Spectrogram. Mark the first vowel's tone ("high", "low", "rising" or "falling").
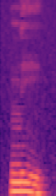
falling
